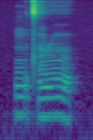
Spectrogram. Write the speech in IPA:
ŋ ɵ tʼ ə̃ ɹ ɵ

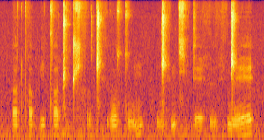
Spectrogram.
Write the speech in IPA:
ɐ t pʰ ɐ b ʔ i tʰ ɐ ɡ͡ǁ ṳ t ʂ a̤ r ǁʰ e̤ r o z tʼ u m | ŋ͡ǁ e̤ m t͡ɕ i̤ ɡ eː h ɨ h e̤ ŋ͡ǁ eː

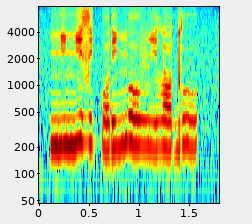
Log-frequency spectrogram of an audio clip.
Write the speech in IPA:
ɲ i˧ ɲ i˦ z i˨ k͡p o˨ ɾ i˦ ŋ oː˧ v i˨ l ɔ˧ d u˦

